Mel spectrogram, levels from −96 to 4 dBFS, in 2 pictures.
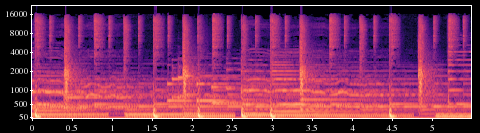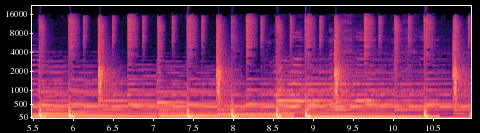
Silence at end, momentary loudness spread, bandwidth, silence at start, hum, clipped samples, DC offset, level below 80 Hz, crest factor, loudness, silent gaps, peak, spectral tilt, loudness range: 0 s; 7 LU; 17 kHz; 0 s; none; 0.2%; 4%; -18 dBFS; 14 dB; -15 LUFS; none; 0 dBFS; -5.5 dB/octave; 1 LU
